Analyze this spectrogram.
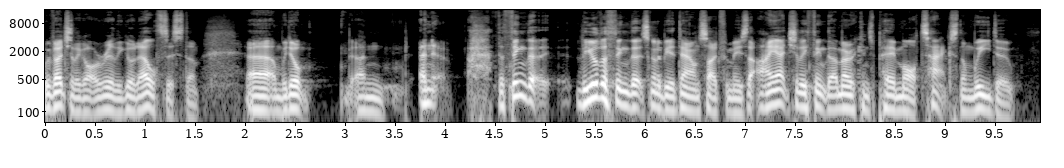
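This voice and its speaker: With a Yorkshire accent, a man talks very fast at a medium pitch with ordinary pitch variation and long, frequent pauses, on a very clean recording with a silent background. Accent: Yorkshire, unchanged. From northern England, Leeds/Wakefield. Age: 40s. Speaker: bass teacher. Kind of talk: live stream Q&A chat. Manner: casual, hesitant with fillers.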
